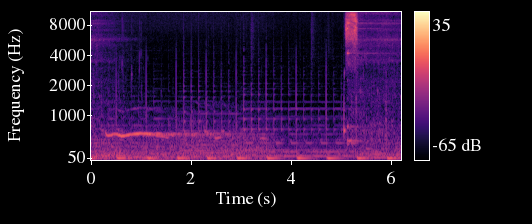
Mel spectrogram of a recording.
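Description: A frightened baby whale calls in the Dave the Diver video game, a thin wavering cry over low rumbling underwater ambience, with a brighter squeal near the end.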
